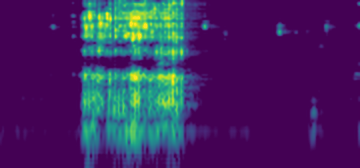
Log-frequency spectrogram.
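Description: A single loud slurping sip, the last sip of a drink, lasting about half a second, followed by a few faint clicks and mouth sounds in otherwise quiet surroundings.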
